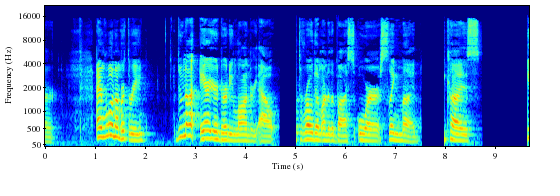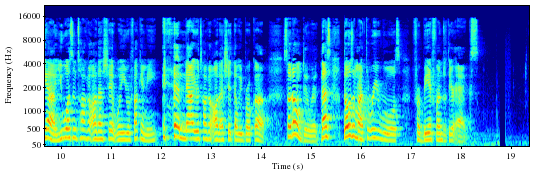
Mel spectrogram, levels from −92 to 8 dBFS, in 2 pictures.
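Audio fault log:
4.93 s, 7.90 s, 9.56 s: clipped start after a pause, each following a short silence, once after "your dirty laundry out", once after "bus or sling mud", once before "you wasn't talking all". The output device dozes during silence and wakes late, so roughly 90 ms of the returning speech is swallowed and words begin abruptly, missing their first sounds.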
